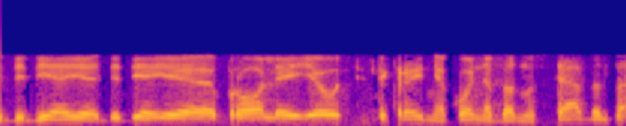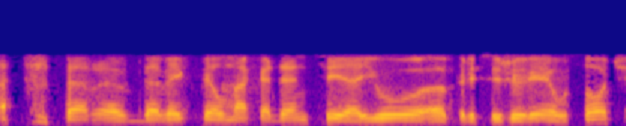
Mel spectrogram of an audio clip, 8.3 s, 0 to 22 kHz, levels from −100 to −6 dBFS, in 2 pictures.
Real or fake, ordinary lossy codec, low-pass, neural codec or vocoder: real; AAC, 24 kbps; 3.6 kHz; none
